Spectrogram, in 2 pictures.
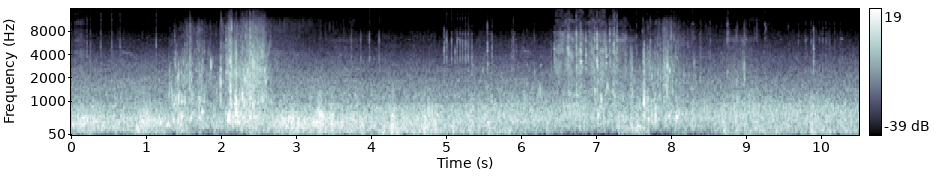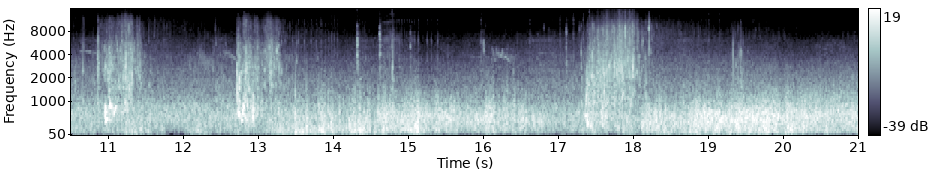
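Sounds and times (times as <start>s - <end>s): river water flowing over stones: 1.1s - 13.8s, 17.0s - 18.9s.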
